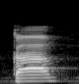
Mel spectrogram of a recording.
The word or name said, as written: kaam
